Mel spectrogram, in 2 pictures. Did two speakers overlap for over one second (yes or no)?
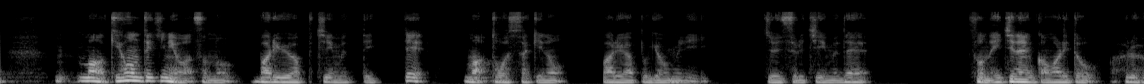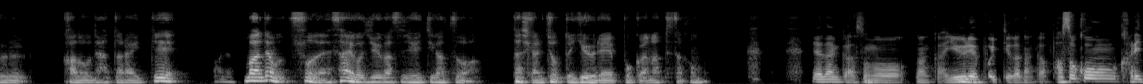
no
